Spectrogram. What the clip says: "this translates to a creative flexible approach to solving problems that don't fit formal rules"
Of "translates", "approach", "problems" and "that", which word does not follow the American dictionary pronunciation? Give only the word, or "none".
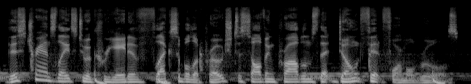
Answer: none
